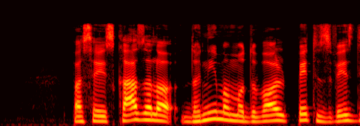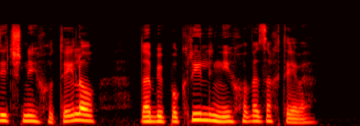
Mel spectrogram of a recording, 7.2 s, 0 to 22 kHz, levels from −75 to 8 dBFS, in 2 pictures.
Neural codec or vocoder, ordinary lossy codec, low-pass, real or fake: none; none; 9.9 kHz; real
